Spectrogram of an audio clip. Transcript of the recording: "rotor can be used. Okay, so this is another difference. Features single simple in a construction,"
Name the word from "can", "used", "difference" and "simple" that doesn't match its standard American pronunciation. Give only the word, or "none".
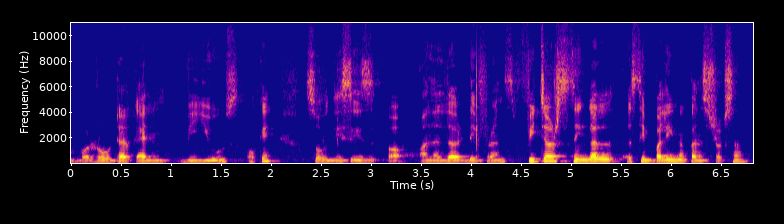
used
